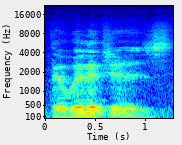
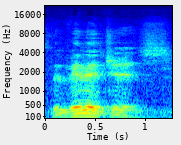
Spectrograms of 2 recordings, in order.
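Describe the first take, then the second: First: "villagers" said with a W sound at the start; V of "villagers" softened into a W; local pronunciation. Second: Said in the usual way. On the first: Retold or imitated. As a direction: say "villagers" as "willagers". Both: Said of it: "as they call them".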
